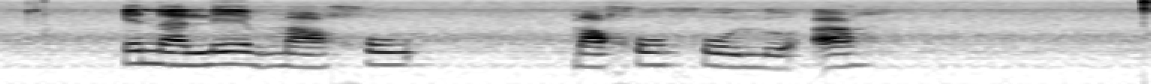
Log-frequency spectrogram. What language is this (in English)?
Northern Sotho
